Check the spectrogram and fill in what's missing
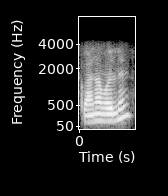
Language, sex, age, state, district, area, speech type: Odia, male, 18-30, Odisha, Subarnapur, urban, conversation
